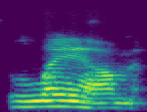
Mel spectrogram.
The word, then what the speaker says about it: lam: meditation or yoga and for the root chakra that's lamb l-a-m lamb um so if you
